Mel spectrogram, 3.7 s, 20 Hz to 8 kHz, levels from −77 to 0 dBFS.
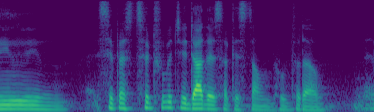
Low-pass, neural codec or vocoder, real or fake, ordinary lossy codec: none; codec, 16 kHz, 0.5 kbps, FunCodec, trained on LibriTTS, 25 frames a second; fake; none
